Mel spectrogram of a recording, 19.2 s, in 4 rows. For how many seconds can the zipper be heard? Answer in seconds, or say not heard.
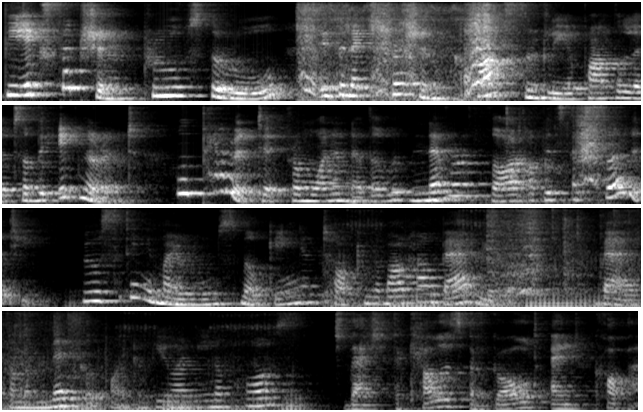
4 s.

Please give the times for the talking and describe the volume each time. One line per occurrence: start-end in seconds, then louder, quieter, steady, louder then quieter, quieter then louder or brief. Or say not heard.
0.0-19.1 quieter.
